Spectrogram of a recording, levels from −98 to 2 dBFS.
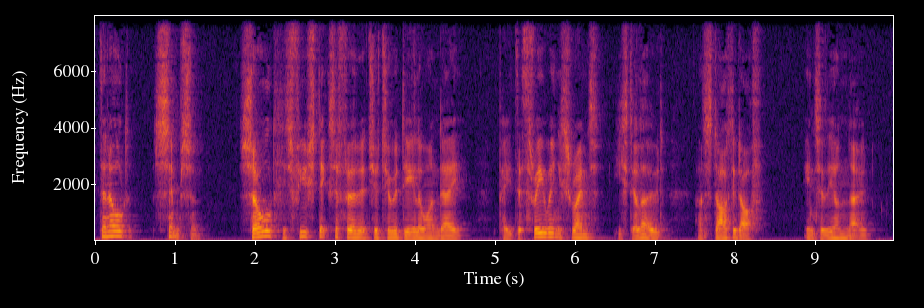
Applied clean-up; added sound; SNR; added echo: none; none; none; none.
